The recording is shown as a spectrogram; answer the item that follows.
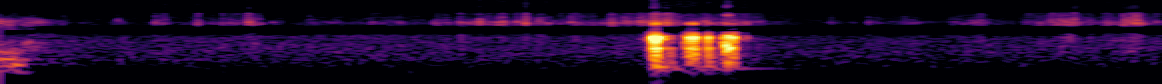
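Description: Thin clear plastic bag crinkling and rustling as vinyl doll parts are handled inside it. Light rustles run throughout, with a louder, brief cluster of crinkles about two and a half seconds in.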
